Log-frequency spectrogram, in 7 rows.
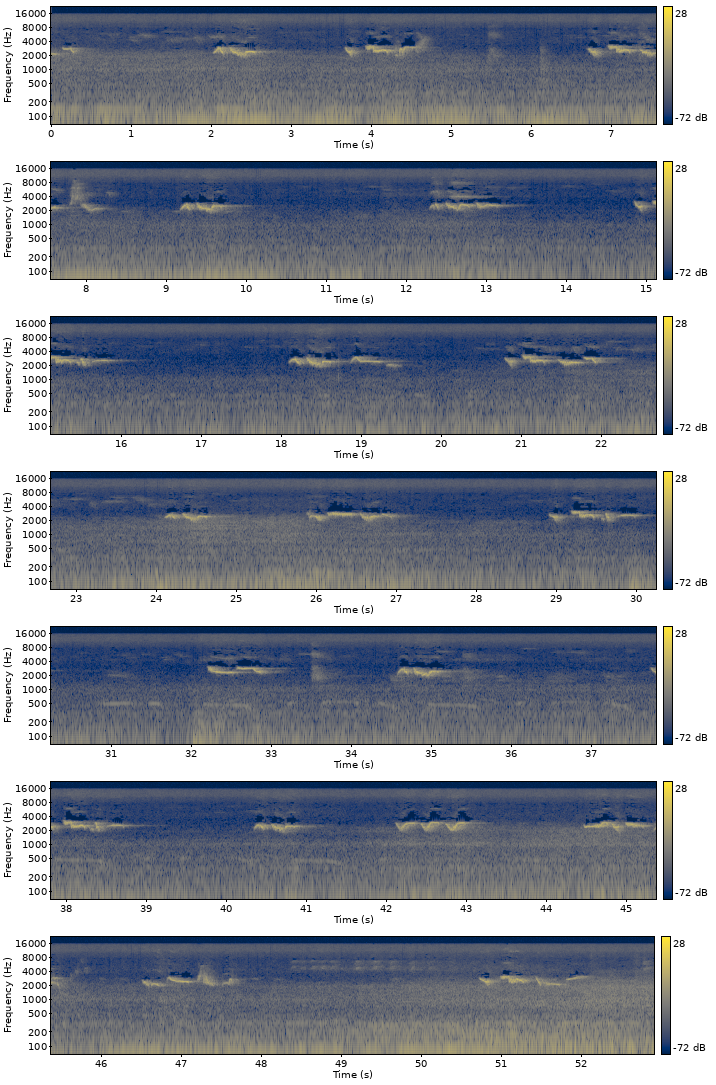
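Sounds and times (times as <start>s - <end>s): bird chirping: 0.0s - 2.9s, 3.6s - 4.8s, 6.5s - 10.1s, 11.6s - 13.5s, 14.6s - 16.2s, 17.0s - 19.6s, 20.4s - 24.8s, 25.8s - 27.1s, 28.7s - 39.2s, 39.8s - 41.2s, 42.1s - 43.3s, 44.4s - 50.0s, 50.7s - 52.9s.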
